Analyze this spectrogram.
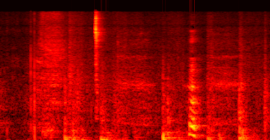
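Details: Indoor room sounds with speech, breathy bursts and knocks like a drawer or door, and no animal call present.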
